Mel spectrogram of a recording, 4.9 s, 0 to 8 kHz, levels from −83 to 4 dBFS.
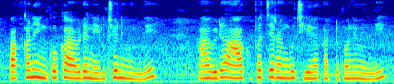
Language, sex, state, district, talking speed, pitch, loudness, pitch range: Telugu, female, Telangana, Mahabubabad, 120 wpm, 225 Hz, -17 LUFS, 215-245 Hz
